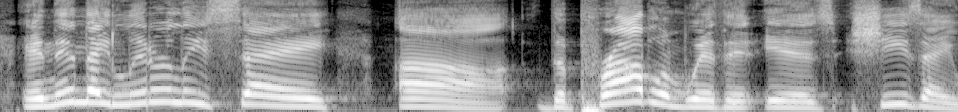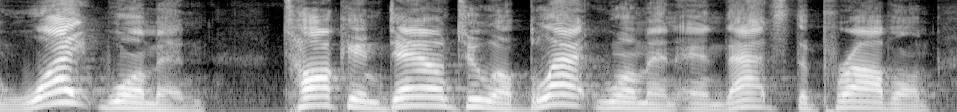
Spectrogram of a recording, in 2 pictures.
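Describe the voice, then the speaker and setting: A man hosting a political talk show, blunt and mocking, getting heated as he reacts to clips and banters with co-hosts. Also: sits high. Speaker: host.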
